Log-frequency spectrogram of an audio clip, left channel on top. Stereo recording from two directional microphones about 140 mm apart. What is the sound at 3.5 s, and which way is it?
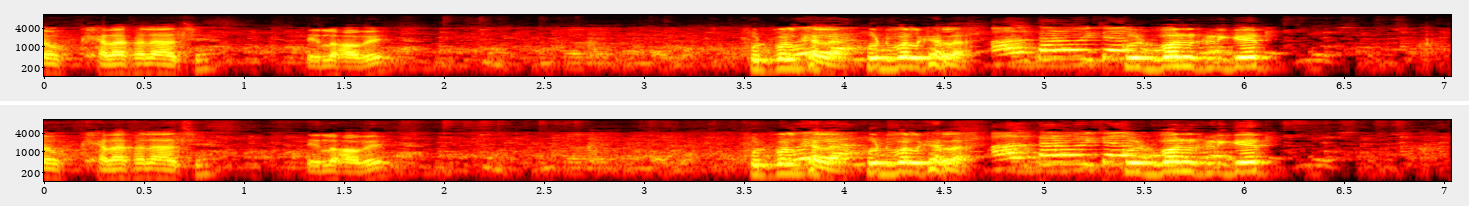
Speech, 15° right (ahead or behind).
